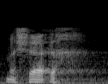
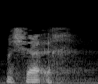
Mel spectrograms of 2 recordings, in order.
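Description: First: The middle sound is a glottal stop. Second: The same.

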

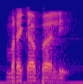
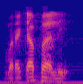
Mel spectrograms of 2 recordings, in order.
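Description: Both takes have the same delivery.

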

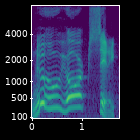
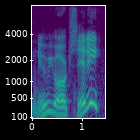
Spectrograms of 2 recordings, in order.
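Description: First: It falls at the end, sounding definitive. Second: It rises at the end like a question.

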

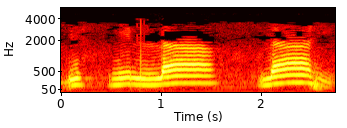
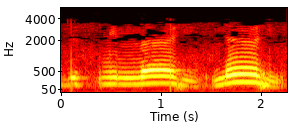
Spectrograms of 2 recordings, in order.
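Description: First: The long a vowel is fully open, jaw wide. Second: The long a vowel is narrowed, mouth barely open. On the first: The speaker calls it right. "يجب أن يقول" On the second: The speaker calls it wrong. "هذا ما فتح فمه"

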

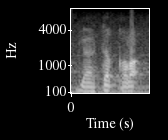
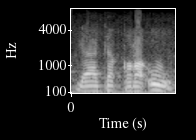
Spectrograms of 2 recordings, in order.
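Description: First: The verb ends with no final vowel. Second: The verb ends with a short u vowel. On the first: It is a prohibition. "بالتسكين" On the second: It is a statement of negation. "وجاء أيضا بالنفي"

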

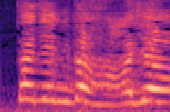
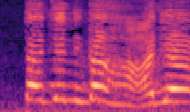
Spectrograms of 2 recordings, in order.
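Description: No difference in how they are said.

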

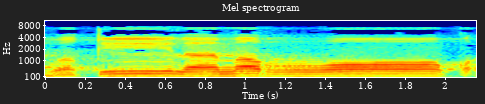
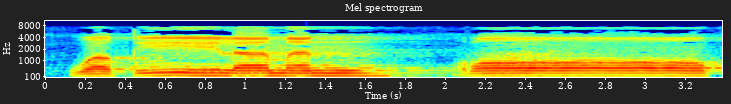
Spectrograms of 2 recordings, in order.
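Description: First: The n merges into r with no pause. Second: A short pause comes before raq. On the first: The speaker calls it wrong. "Mestinya apa?" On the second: The speaker calls it right. "Ini wajib juga"

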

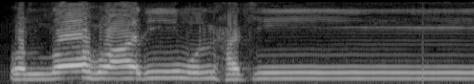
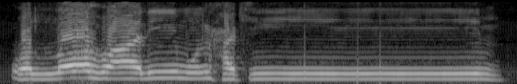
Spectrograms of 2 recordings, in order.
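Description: Both takes have the same delivery.

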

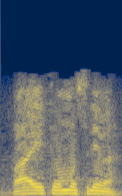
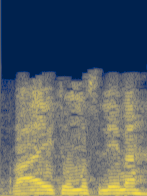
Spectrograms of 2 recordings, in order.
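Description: No difference in how they are said.

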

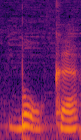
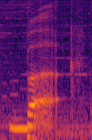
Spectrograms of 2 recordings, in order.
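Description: First: The word is said with a British accent. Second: The word is said with an American accent. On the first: "tu sai che in inglese si dice book" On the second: "in America c'è questa pronuncia che è diversa"

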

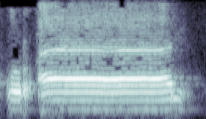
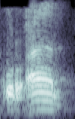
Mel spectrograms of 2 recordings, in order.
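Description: First: The vowel after the hamza is drawn out. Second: The vowel after the hamza is kept short. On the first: The speaker calls it wrong. "فلا تقرأ قرآن بالطول أو التوسط" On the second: The speaker calls it right. "وإنما قرآن"

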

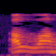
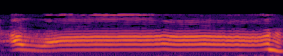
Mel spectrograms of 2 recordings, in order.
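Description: First: The long vowel is held for a short, normal length. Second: The long vowel is stretched out for a very long time. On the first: The speaker calls it right. "Matobi itu dua harokat" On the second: The speaker calls it wrong. "Karena yang panjang sekali. Sampai mungkin lama gitu"

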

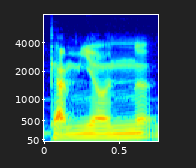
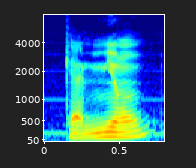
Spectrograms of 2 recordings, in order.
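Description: First: It ends with an n made with the tongue. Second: It ends with a nasal vowel, no tongue contact. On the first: The speaker calls it wrong. "no digo balcón, ni camión" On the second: The speaker calls it right. "Digo Japón, camión y balcón"

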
